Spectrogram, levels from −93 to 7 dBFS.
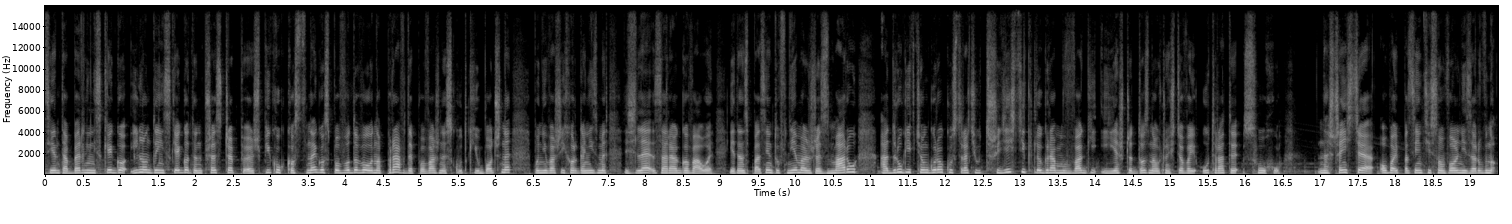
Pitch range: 190-230 Hz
